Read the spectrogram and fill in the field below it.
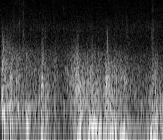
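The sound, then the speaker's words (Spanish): Loud, deep rolling thunder rumbles over a steady hiss of heavy rain after a huge lightning strike, the booms swelling and surging repeatedly with no voices present; the drizzle turns into a downpour with wind and thick drops bouncing on stones. “Antes de que pudiera terminar de decidirme, cayó un relámpago tremendo.”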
